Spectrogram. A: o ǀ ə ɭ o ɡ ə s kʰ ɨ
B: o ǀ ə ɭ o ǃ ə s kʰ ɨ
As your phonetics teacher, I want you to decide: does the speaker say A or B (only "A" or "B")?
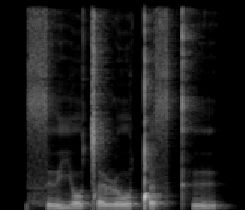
B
